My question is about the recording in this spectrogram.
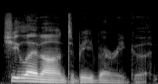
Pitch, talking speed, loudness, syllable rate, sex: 110 Hz, 265 wpm, -15 LUFS, 5.6 syllables/s, male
